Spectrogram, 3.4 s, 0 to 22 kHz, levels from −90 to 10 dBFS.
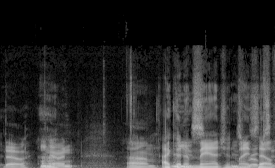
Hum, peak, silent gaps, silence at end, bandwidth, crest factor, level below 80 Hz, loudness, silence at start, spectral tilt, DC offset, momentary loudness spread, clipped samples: none; 0 dBFS; none; 0 s; 16.5 kHz; 18 dB; -36 dBFS; -17 LUFS; 0.05 s; -5 dB/octave; under 0.1%; 7 LU; under 0.1%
